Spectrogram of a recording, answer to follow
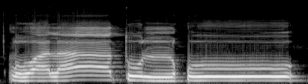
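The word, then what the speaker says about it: وَلَا تُلْقُوا: এখন অনেকেই প্রশ্ন করতে পারেন হুজুর এই যে একটি আলিফ দেখতেছি এই আলিফটি কি জন্য লেখা হয়েছে? এই আলিফটি শুধুমাত্র লেখার সময় আসবে। পড়ার সময় আসবে না। কারণ আরবি কোন একটি বহুবচন লেখানোর পরে এরকম একটি আলিফ লেখানো হয়।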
